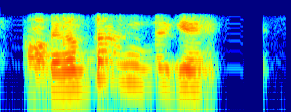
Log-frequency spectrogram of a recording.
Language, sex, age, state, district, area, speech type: Manipuri, female, 45-60, Manipur, Bishnupur, urban, conversation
